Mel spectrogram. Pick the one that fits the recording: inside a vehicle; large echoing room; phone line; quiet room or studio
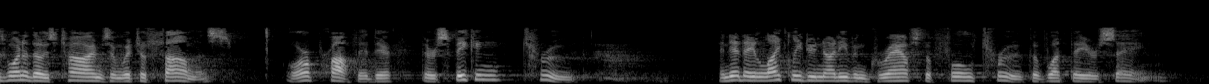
large echoing room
